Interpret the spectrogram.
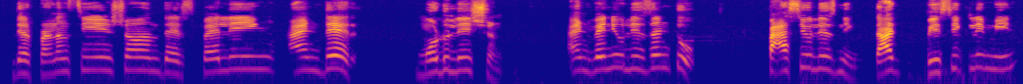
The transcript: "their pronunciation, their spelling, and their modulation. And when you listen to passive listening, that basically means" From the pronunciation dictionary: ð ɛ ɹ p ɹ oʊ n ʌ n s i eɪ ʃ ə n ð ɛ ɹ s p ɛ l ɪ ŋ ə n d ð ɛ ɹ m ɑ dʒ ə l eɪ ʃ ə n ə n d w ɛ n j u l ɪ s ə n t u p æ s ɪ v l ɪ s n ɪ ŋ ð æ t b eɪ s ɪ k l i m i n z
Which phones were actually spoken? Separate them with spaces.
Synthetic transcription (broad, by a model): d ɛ ɹ p ɹ oʊ n ʌ n s i eɪ ʃ ə n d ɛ ɹ s p ɛ l ɪ ŋ ə n d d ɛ ɹ m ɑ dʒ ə l eɪ ʃ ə n ə n d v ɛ n j u l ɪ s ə n t u p æ s ɪ v l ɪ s n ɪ ŋ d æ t b eɪ s ɪ k l i m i n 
